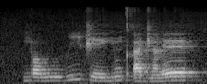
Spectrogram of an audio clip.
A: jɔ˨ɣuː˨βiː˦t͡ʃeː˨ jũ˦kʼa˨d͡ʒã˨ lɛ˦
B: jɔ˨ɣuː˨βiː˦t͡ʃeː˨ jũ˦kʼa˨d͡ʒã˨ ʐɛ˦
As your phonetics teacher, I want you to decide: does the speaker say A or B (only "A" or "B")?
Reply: A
